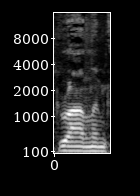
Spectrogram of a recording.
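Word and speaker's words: Granlund: Mel grin granin grin out of Finland it is pronounced granin correctly but a lot of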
